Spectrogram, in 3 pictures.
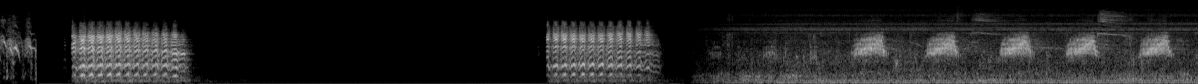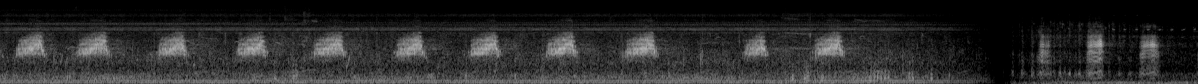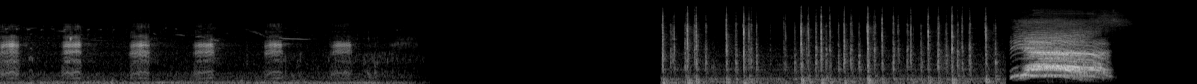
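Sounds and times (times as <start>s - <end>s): goat bleating: 0.7s - 1.9s, 5.5s - 6.6s
duck quacking: 8.5s - 18.6s, 19.4s - 20.5s, 22.4s - 28.1s.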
